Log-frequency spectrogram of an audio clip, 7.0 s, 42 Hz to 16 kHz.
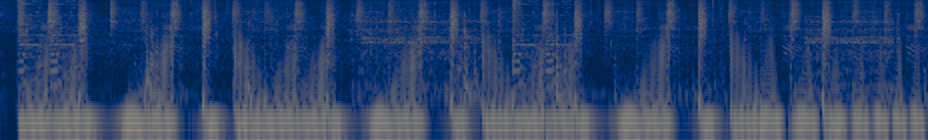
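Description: A loud 1999 French electronic dance track with a heavy, buzzing bass line and punchy beats, the rhythm chopped by brief stops and restarts, with no voices.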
